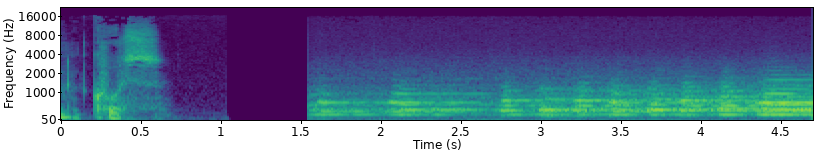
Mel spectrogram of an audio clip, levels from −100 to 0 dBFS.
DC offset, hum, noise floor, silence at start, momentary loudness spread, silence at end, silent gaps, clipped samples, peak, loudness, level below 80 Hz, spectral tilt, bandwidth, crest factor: under 0.1%; none; under -90 dBFS; 0 s; 11 LU; 0 s; none; under 0.1%; -6 dBFS; -25 LUFS; -48 dBFS; -5 dB/octave; 13 kHz; 18 dB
